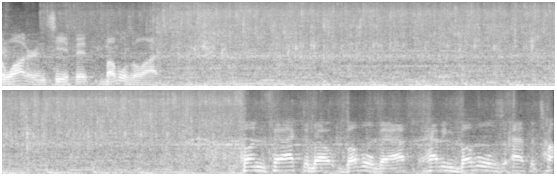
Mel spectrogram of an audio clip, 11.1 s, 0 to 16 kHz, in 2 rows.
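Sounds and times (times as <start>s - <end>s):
tap water pouring into tub: 0.0s - 10.8s.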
